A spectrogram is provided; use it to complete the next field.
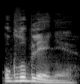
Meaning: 1. deepening 2. hollow, depression 3. draught 4. intensification
- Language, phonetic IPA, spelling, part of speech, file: Russian, [ʊɡɫʊˈblʲenʲɪje], углубление, noun, Ru-углубление.ogg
